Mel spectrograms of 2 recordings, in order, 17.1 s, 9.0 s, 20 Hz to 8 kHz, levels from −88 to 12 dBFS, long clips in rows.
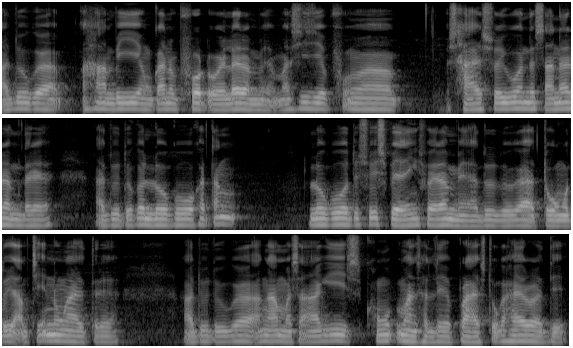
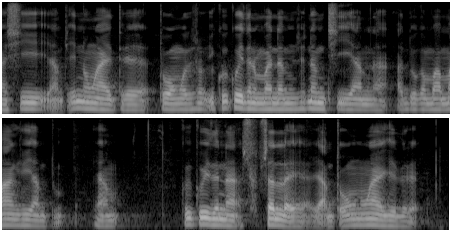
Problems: none marked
